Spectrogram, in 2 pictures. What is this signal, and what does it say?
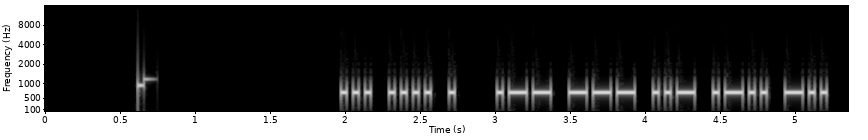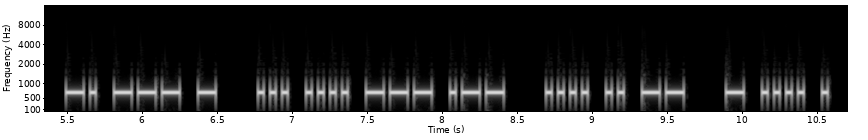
Morse code, heard as a keyed tone, about 32 wpm, 700 Hz. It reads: SHE WOULD NOT SHOW HIM THE
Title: Sentences from Top 1000 Words - Review Part 3 - 30wpm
